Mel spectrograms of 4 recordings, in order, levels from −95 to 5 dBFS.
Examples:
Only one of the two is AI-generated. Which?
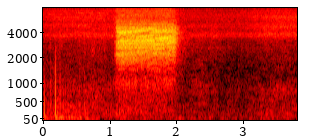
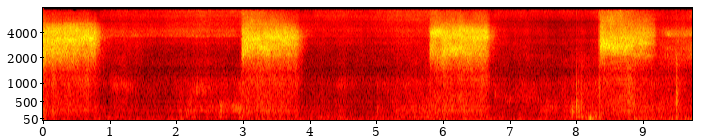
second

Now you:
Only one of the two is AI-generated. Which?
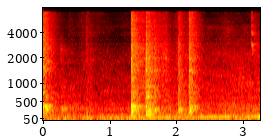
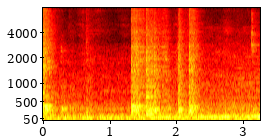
first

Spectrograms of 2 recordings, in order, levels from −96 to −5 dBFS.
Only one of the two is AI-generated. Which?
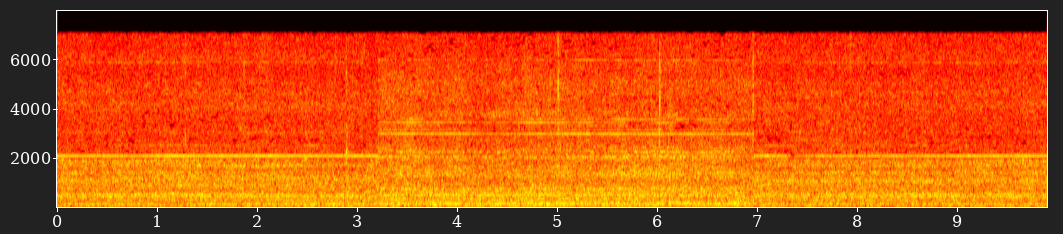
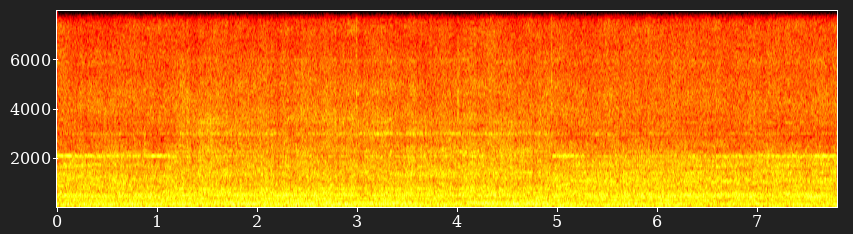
second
